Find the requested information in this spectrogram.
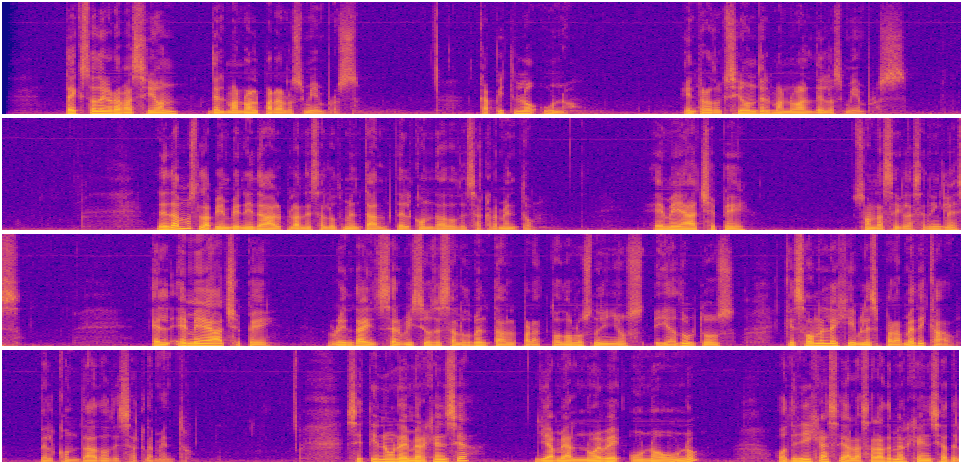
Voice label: Spanish; Member Handbook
